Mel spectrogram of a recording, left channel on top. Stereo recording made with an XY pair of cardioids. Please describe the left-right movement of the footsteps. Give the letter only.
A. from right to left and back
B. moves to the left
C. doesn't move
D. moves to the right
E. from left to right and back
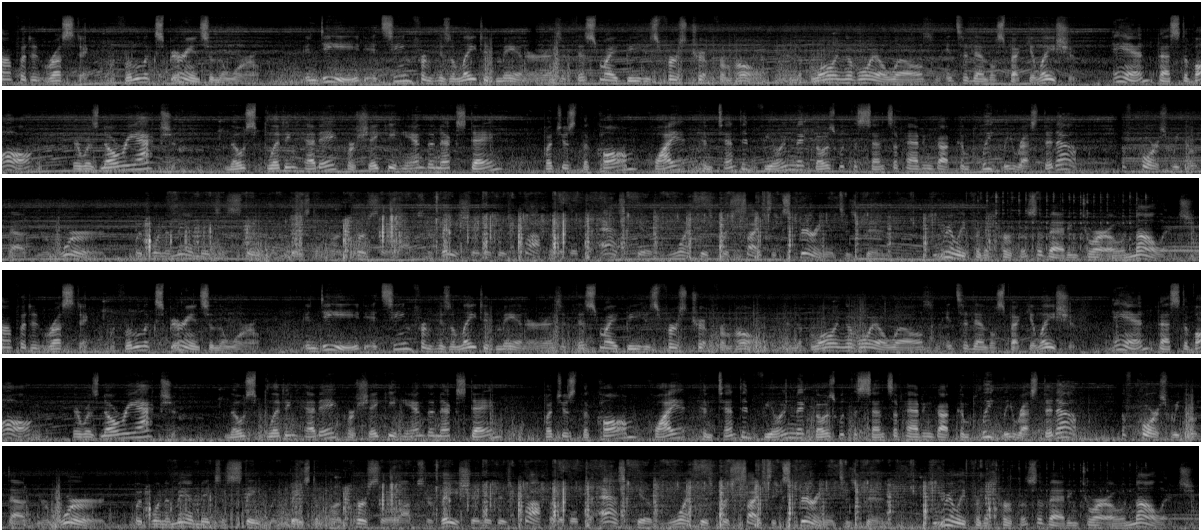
D.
